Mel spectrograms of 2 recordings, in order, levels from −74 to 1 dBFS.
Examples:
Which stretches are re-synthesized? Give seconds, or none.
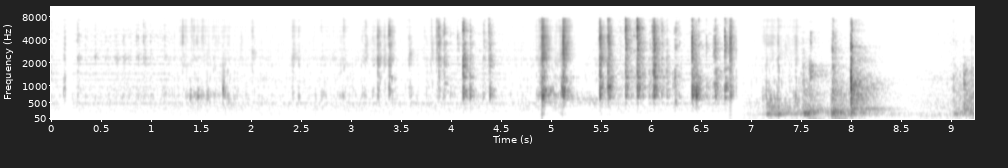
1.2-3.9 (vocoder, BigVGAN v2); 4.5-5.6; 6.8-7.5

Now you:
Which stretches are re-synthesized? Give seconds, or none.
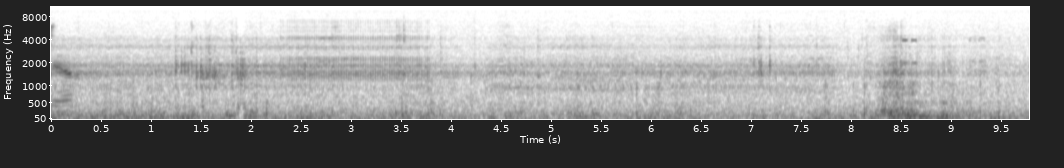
1.7-2.9 (vocoder, BigVGAN v2); 4.5-6.2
